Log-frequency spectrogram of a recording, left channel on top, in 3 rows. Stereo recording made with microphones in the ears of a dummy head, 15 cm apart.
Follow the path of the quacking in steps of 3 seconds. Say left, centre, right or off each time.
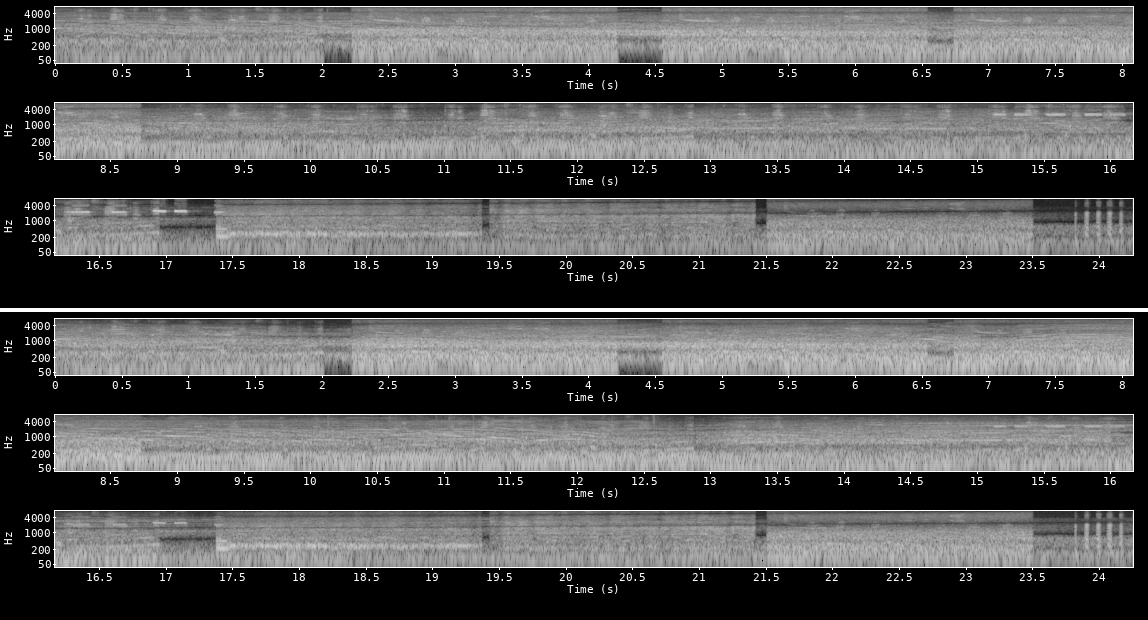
left, left, left, left, left, left, centre, centre.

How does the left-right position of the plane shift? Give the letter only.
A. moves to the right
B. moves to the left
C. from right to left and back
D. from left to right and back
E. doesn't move
A.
